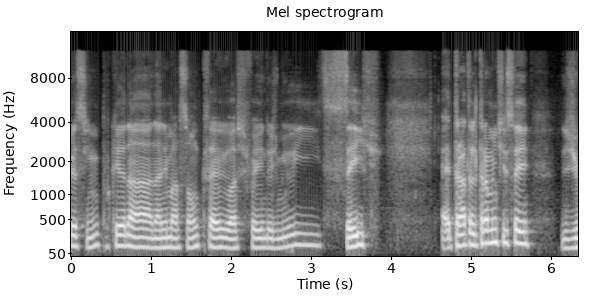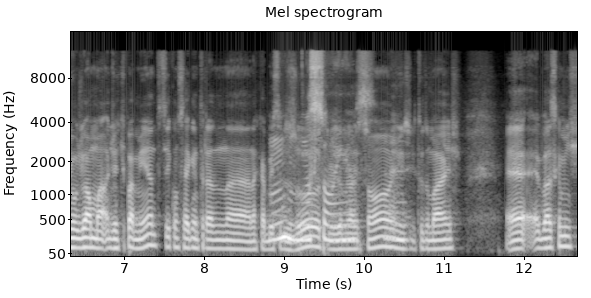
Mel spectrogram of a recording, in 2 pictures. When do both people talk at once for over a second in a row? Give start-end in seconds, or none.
8.8-10.7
